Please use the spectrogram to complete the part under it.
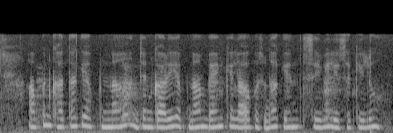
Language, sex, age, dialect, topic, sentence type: Magahi, female, 31-35, Western, banking, question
